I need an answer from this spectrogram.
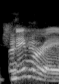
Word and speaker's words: Shanae Moray: Shanae Moray. Actually, that is how you say her name.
